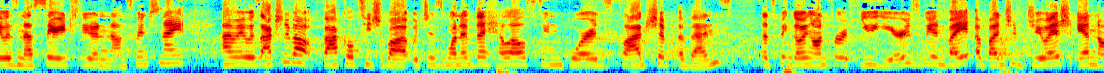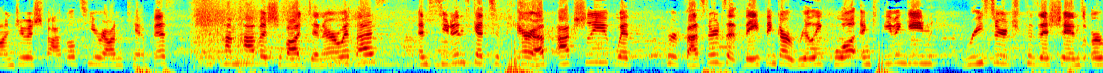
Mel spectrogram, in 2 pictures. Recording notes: Live from Barbecue! One of Berkeley Hillel's main weekly events: Barbecue!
